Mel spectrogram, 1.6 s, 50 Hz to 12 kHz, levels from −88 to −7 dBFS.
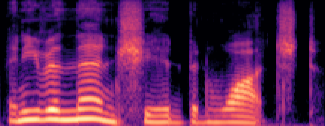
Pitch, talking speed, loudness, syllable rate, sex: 195 Hz, 260 wpm, -18 LUFS, 5.9 syllables/s, female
